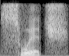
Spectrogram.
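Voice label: "switch", English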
